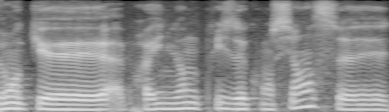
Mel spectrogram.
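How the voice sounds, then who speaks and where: With noticeable background noise in the clip, a man speaks very slowly. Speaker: interviewer, husband of guest. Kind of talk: interview questions.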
